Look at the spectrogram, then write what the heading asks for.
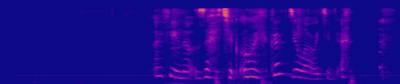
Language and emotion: Russian, positive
